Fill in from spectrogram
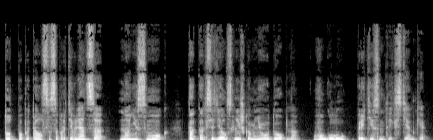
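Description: A woman's voice: mid-range voice, lively intonation, moderate pace, darkish tone, slightly rough. Woman reading a detective audiobook. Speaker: audiobook narrator. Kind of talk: scripted narration.

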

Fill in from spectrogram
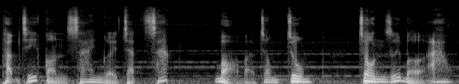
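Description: A man narrating a horror story in an expressive, dramatic way. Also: lowish voice, normal speed, soft background music. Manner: expressive, swooping intonation. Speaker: audiobook narrator.

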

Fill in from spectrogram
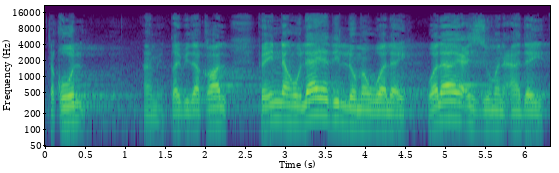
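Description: A man teaches a religious lesson at a measured, deliberate pace. He repeats key phrases and keeps checking that his listeners follow. His mid-pitched voice rings with a long hall reverb. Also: animated. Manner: checks understanding and quizzes students. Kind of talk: classroom lecture explaining a text.

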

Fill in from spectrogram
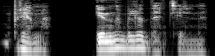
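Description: A man voicing a shy, observant young woman in a classic novel audiobook, speaking softly and earnestly. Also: low-pitched, normal speed, gravelly, husky, no room sound, clean studio sound, heavily acted. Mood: reserved. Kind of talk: audiobook character reading.

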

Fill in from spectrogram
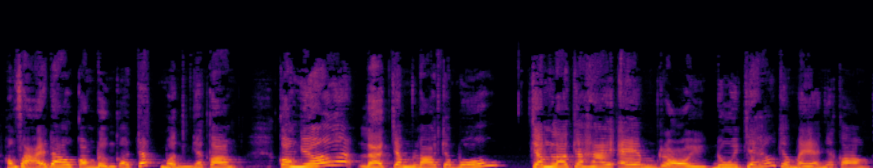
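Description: A woman voicing the ghost of a dead mother who speaks softly and gently in a dream. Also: high voice, big pitch swings, unhurried, voice pushed up. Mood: tender, soothing. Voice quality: soft and gentle.

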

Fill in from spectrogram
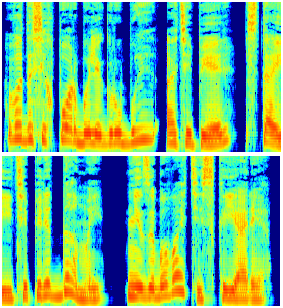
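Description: A woman's voice: medium pitch, expressive, normal speed, mellow, dry recording, clean studio sound, lightly acted. A woman doing a stern young nobleman. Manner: firm, threatening.

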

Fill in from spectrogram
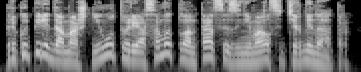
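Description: A man's voice: on the high side, very animated, quick pace, a little mellow, dry recording, clean studio sound. A man narrating a first-person novel in a wry, conversational storytelling manner. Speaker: audiobook narrator.

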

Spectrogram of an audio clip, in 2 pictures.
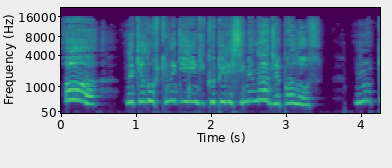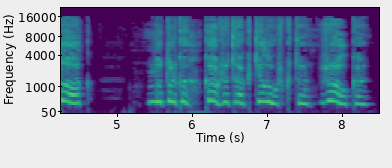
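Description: A man's voice: very high voice, unhurried, mellow, pitched above the performer's own voice. A male reader voicing an impatient young peasant woman who keeps pressing and pleading. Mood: dismayed. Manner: pleading, insistent.

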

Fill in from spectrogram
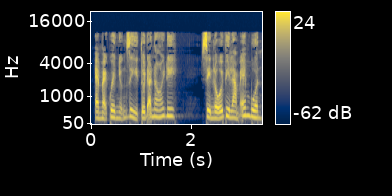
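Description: A woman's voice: medium pitch, fairly quick, warm tone, no echo, studio quality, natural voice. A woman reading as a cold, harsh rich husband. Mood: apologetic. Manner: harsh, commanding, clipped. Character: cold, cruel wealthy young husband.

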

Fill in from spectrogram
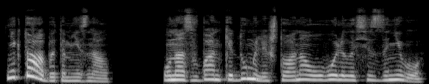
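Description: A woman's voice: medium pitch, animated, fast talker, no room sound, clean studio sound, pitched above the performer's own voice, lightly acted. A woman reading a composed female bank clerk. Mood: matter-of-fact. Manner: plain, reproachful, matter-of-fact. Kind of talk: audiobook character reading.

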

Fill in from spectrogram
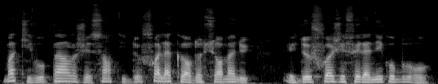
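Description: A man's voice: mid-range voice, fairly quick, gravelly, a little mellow. A man reading a sea adventure storybook aloud, voicing the characters' lines. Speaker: audiobook narrator. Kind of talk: storybook reading with voiced dialogue.

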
